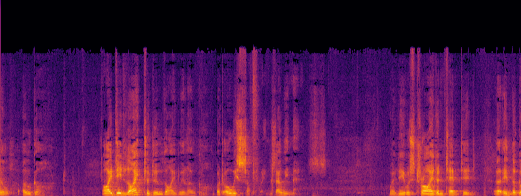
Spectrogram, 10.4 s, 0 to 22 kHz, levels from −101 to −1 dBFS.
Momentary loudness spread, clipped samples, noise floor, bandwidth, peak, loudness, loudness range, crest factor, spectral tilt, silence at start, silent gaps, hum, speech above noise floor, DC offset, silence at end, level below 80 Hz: 21 LU; under 0.1%; -54 dBFS; 17 kHz; -2 dBFS; -21 LUFS; 8 LU; 22 dB; -3.5 dB/octave; 0 s; none; none; 33 dB; under 0.1%; 0 s; -66 dBFS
